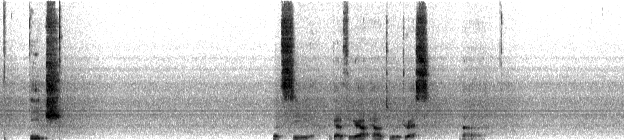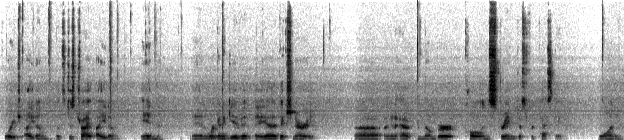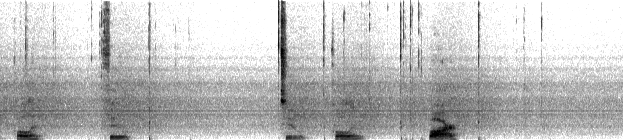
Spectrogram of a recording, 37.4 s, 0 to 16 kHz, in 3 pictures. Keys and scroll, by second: 0.0-1.1 typing, 12.4-13.5 typing, 14.7-16.9 typing, 20.8 i, 24.5 shift+;, 25.4 shift+', 26.8 o, 27.9 ', 30.5 2, 31.4 shift+;, 32.7-34.5 typing, 35.8 ,.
